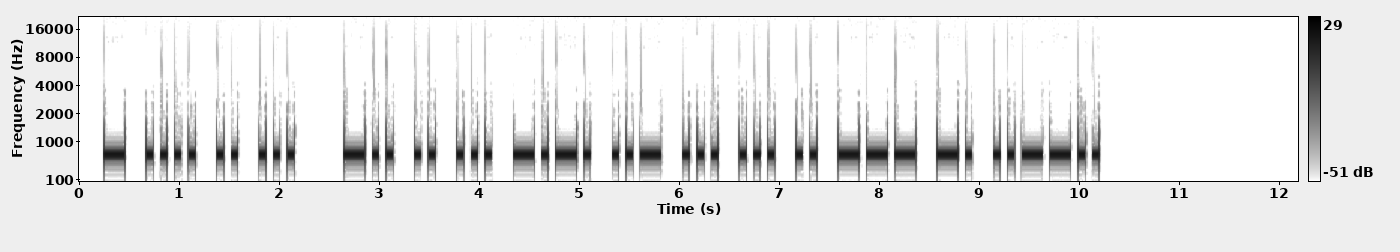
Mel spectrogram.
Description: Morse code, heard as a keyed tone, about 17 wpm, 700 Hz. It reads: THIS DISCUSSION?
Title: Sentences from Top 1100 Words 17wpm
